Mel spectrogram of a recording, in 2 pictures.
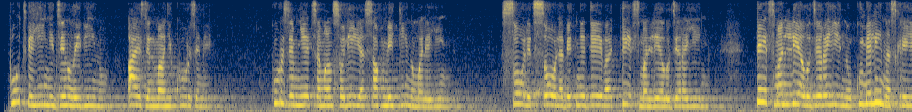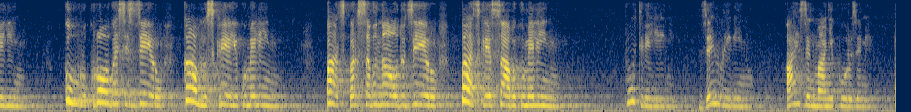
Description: Genre-Style-Form: Secular ; Popular ; Folk music
Mood of the piece: expressive ; slow
Keywords: a cappella ; boat ; girl ; beach ; wind ; blow ; sailor ; drunkard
